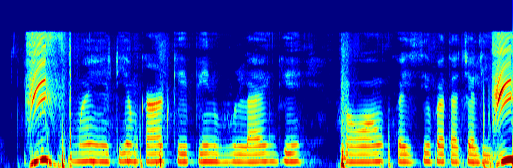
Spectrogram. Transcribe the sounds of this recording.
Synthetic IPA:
mɛ̃eːʈijəmkaːɾɖkepinbʱolaːeɡe | həʋaõkəisepət̪at͡ʃəlĩː

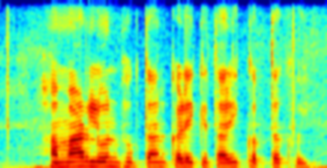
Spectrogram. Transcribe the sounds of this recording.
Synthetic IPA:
həmaɾlonbʱuɡt̪ankəɽeket̪aɾikkəp̚t̪əkɦoj

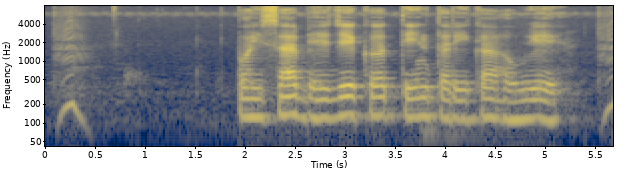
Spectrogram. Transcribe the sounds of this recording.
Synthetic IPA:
pəɪsabʱeːd͡ʒekat̪iːnt̪əɾiːkaɦoeː

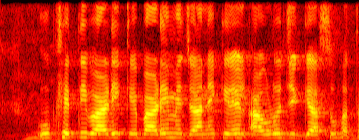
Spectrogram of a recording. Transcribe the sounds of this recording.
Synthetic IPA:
uːkʰeːt̪ibaːɽikebaːɽemẽd͡ʒaːnekeleːlʔaːʊɽod͡ʒɪɡjaːsuɦət̪

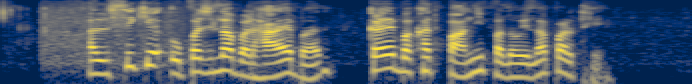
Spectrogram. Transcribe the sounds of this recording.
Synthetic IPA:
ɐlsikeʔʊpəd͡ʒlabɐɽ̤aːebɐɾ | kɐebəkʰət̪paːnipɐloːelapɐɽt̪ʰḛː

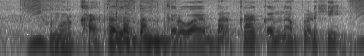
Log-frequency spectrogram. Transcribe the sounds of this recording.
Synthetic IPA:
ʃmuɾkʰaːt̪alabə̃nd̪kəɾʋaːebəɾkakəɾnapəɽi

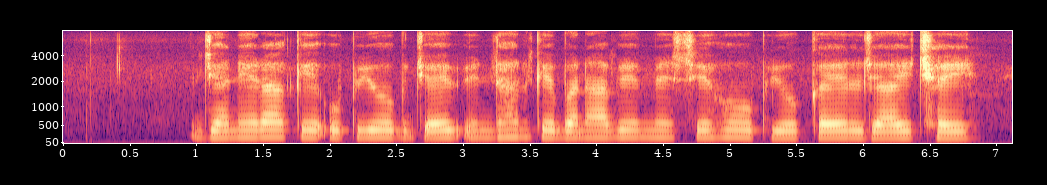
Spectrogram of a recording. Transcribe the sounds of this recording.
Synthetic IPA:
d͡ʒɛneɾakeʔʊpjoːɡd͡ʒəɪbɪ̰̃nd̪ʱənkebənaːbemẽseɦoʊpjoːɡ̚kəeld͡ʒaːit͡ʃʰɛi

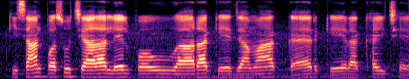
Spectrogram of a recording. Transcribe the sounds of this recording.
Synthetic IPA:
kisanpəsut͡ʃjaɾalelpəaɾaked͡ʒəmakəjɾkeɾəkʰəjt͡ʃʰɛ

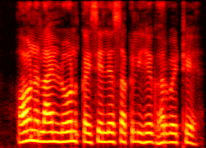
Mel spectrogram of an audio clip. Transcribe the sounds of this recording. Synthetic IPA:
ɔnlaɪnlonkəɪselesəkliɦeɡʱəɾbəjʈʰe

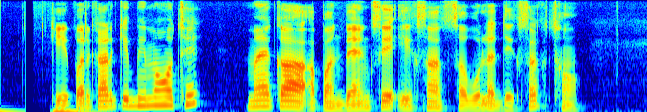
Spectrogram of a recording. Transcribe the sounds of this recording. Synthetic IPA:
keːpəɾkaːɾkebʱiːmãɦot̪ʰe | mɛ̃ːkaɐ̰pənbɛ̃ːŋkseʔeːksãːt̪ʰsɐboːləd̪eːkʰsəkt̪ɦõ

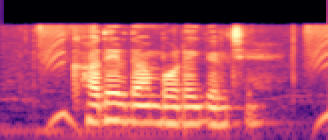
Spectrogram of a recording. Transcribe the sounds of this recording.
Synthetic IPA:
kʰad̪eɾd̪ambɔɽeɡelt͡ɕʰe

